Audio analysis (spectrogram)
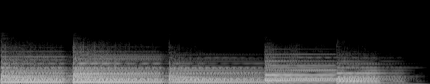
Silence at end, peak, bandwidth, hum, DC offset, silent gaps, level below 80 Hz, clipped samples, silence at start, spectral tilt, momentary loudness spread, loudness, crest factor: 0.25 s; -10 dBFS; 2.9 kHz; none; 0.5%; none; -36 dBFS; under 0.1%; 0 s; -14 dB/octave; 6 LU; -22 LUFS; 12 dB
